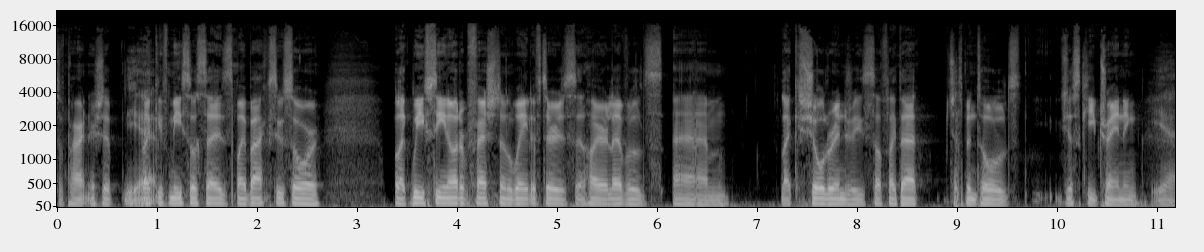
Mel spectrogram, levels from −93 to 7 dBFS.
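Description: Right after "weightlifters at higher levels", at 6.35 to 6.41 s, there's a corrupt frame decoded blip. Damaged bits got played as-is across a couple of frames, spraying energy to wrong frequencies, peaking at about -20 dBFS. Another, louder chirp (about -15 dBFS, a few frames) follows "injuries stuff like that" at 8.97 to 9.04 s, just before "been told".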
